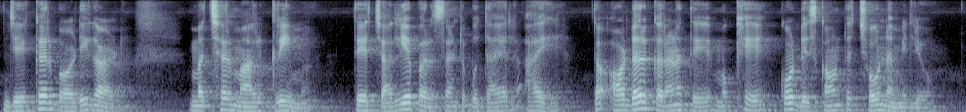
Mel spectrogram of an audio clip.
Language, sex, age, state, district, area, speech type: Sindhi, male, 30-45, Gujarat, Kutch, urban, read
